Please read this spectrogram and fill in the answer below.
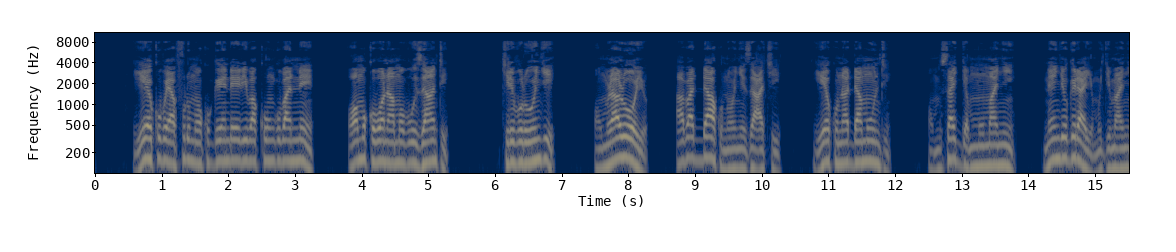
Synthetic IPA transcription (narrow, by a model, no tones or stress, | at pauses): je̞ːkuβwe̞jafulumo̞ːkuɡe̞ːnde̞ːɾiβakuːŋɡuβanːe̞ | owamuko̞βo̞naːmuβuːzaːnti | ciɾiβuluːɲɟi | omulalo̞ːjo̞̰ | aβadːakuno̞ːɲe̞zaci | je̞kunadːamunti | o̞musaɟːamumumaɲi | ne̞ːɲɟo̞ɡe̞ɾaje̞muɟimaɲi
